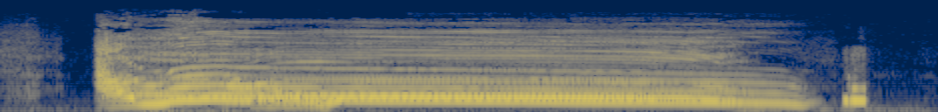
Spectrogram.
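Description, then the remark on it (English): A person imitates a wolf howl: one long, loud, sustained wail that rises sharply, holds steady for about three seconds, then slides down and fades, followed by a brief vocal blip. “Wow, man, my respectful back brothers, let me return that howl”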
